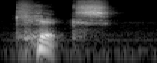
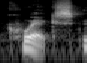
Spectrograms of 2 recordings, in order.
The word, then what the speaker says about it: Qix: By the way, everybody, Q-I-X, it is pronounced Kix. I hear people pronounce it Quix. No, it is Kix. The only reason it would ever be pronounced Quix is if there were a U after the Q, or a W after the Q. And in most languages, even with the U in there, it's still pronounced like a K, so it's Kix, Kix, Kix, Kix, Kix.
